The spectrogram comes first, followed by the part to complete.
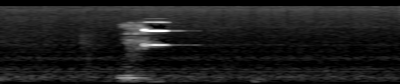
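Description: Mostly silence on a telephone line, broken about half a second in by one short blip carrying two thin high tones.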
